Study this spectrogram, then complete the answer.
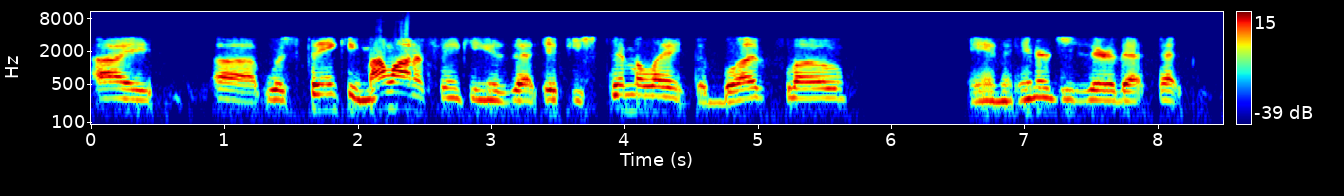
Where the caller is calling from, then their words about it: Hot Springs, Arkansas, United States; I'm calling from just outside of Hot Springs, Arkansas.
